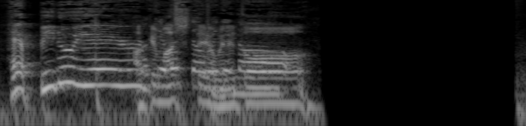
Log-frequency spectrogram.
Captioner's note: speaking Japanese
